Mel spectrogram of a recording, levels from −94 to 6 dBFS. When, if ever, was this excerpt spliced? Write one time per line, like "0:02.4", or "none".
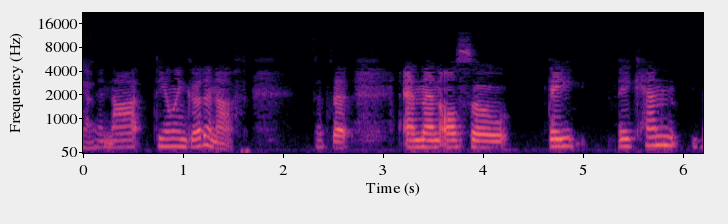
0:02.2
0:04.5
